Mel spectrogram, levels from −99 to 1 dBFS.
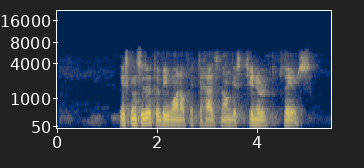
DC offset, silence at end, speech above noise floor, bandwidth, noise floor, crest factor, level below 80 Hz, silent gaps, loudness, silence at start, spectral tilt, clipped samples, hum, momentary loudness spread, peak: under 0.1%; 0.4 s; 49 dB; 6.4 kHz; -71 dBFS; 16 dB; -70 dBFS; none; -23 LUFS; 1.25 s; -7 dB/octave; under 0.1%; none; 12 LU; -8 dBFS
